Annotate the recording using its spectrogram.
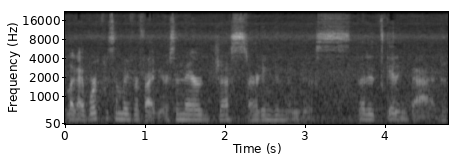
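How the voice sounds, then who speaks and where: Mumbling, a woman talks at a very fast pace. Noticeable background noise can be heard. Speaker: mom vlogger. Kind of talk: casual vlog talk. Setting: at home in living room. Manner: mumbling, rambling.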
